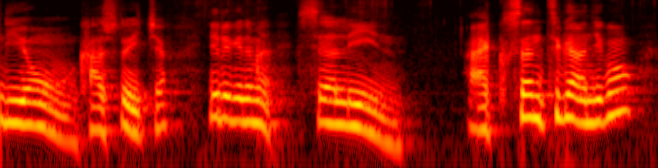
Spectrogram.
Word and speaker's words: Céline: 그렇다고 해서 이거는 영어 액센트처럼 세게 읽으라는 것이 아니고 이거는 이를 A로 읽는다면 원래 발음대로 이거는 슬린 이렇게 되는데 이거는 셀린 이렇게 발음을 하라 이 말이죠.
